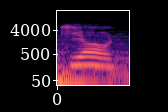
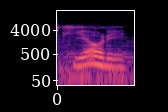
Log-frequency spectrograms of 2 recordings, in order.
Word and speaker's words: Keone: Thorin said Keone. It's Keone. You didn't say it right.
